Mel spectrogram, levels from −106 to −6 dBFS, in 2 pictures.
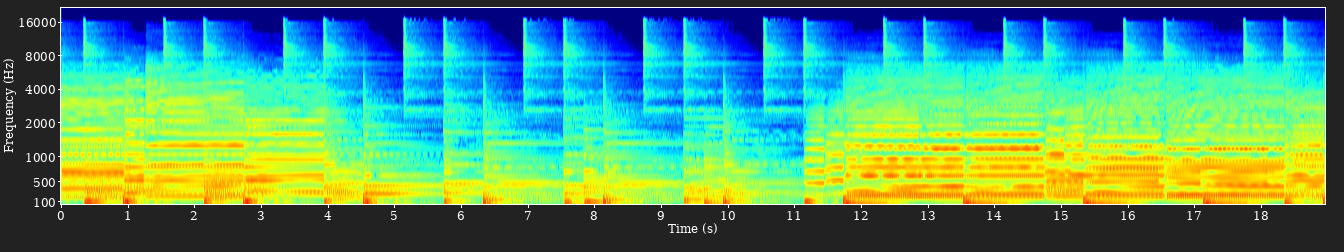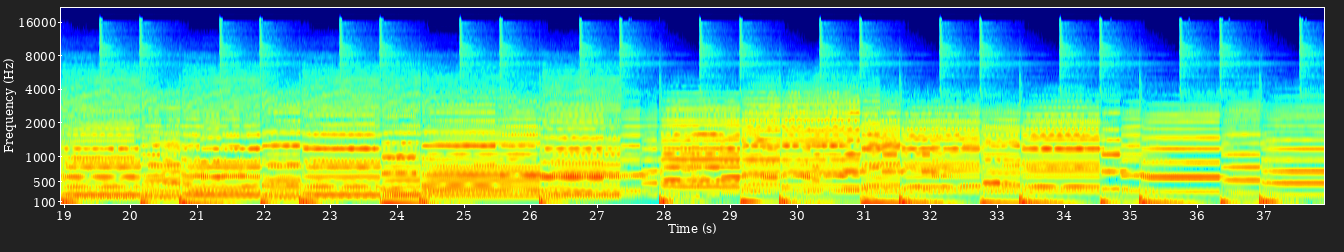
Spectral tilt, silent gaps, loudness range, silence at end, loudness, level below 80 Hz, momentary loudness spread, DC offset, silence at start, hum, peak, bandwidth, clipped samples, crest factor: -6 dB/octave; none; 8 LU; 0 s; -29 LUFS; -38 dBFS; 10 LU; under 0.1%; 0 s; none; -12 dBFS; 17 kHz; under 0.1%; 16 dB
